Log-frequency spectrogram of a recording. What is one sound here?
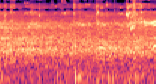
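A volleyball is struck with a slap.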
